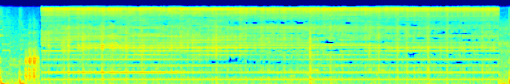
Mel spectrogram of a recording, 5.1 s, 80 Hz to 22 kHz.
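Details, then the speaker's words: Nissan 370Z with an aftermarket audio electronics kit powered from the car's power source: loud, steady buzzing hum with a high whine over it, coming through the speakers. Horrible electrical noise on the power feed. "as a good example here is an example of our kit installed into a 370z that had a horrible electrical noise coming across its power source"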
